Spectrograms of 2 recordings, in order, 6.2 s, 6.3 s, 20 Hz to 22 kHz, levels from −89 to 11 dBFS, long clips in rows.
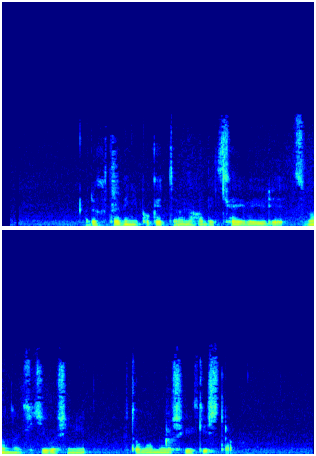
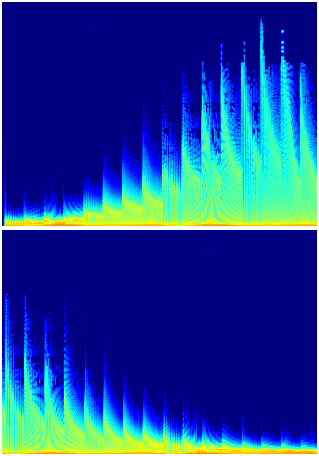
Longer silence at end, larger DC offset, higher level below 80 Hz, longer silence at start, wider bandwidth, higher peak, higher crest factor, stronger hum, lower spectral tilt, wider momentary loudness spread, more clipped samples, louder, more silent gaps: first, 0.8 s vs 0 s; second, under 0.1% vs 0.1%; second, -72 dBFS vs -26 dBFS; first, 0.85 s vs 0 s; second, 11 kHz vs 16.5 kHz; second, -16 dBFS vs -2 dBFS; about the same, 20 dB vs 16 dB; neither; about the same, -6 dB/octave vs -6.5 dB/octave; first, 8 LU vs 4 LU; neither; second, -35 LUFS vs -18 LUFS; neither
